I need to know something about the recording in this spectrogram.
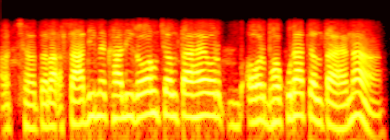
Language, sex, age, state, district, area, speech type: Hindi, male, 30-45, Bihar, Muzaffarpur, rural, conversation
